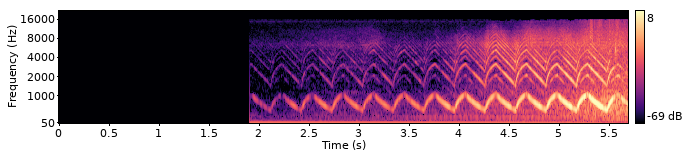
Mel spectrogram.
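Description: Emergency-vehicle siren in a fast wail, sweeping up and down about three times a second. It starts about two seconds in and grows steadily louder, as if approaching.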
